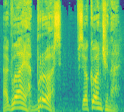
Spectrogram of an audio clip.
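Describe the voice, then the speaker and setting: A man's voice: mid-range voice, wildly swooping pitch, slow pace, a little mellow, husky, faint music behind, pitched above the performer's own voice, exaggerated voice. A man voicing a stern middle-aged army officer in an audiobook, barking commands. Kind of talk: audiobook character voice.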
